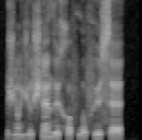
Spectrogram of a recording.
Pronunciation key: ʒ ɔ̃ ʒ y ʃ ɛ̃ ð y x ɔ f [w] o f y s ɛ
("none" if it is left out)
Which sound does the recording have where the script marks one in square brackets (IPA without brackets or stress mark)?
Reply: w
